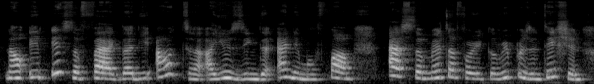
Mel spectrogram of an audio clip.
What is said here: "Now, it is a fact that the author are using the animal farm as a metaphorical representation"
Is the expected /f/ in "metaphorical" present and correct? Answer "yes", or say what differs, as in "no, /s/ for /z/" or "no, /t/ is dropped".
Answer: yes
